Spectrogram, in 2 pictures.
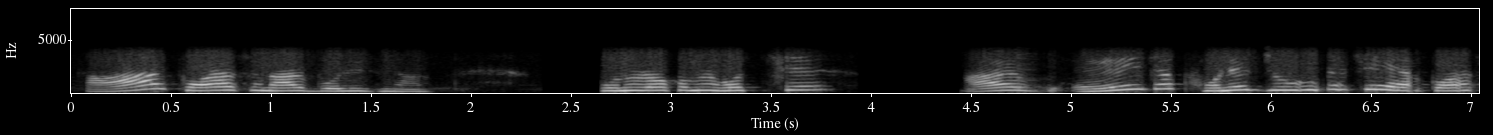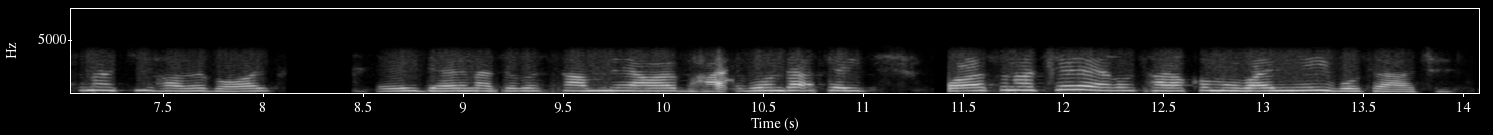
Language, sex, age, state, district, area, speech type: Bengali, female, 18-30, West Bengal, Howrah, urban, conversation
